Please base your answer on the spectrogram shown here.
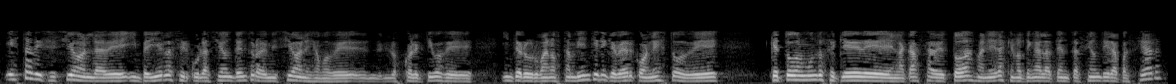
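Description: A woman's voice: on the low side, steady tone, fairly quick. An Argentine woman hosting a radio interview, asking plain questions and giving short prompts. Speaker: radio host. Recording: dull lo-fi radio sound.

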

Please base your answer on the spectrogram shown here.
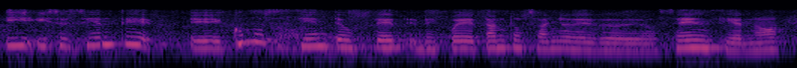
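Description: A woman's voice: mid-range voice, unhurried. A woman conducts an informal interview, putting questions politely and a little hesitantly. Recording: dull lo-fi, crowd chatter behind.

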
